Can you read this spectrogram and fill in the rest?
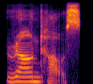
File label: "roundhouse", Indian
